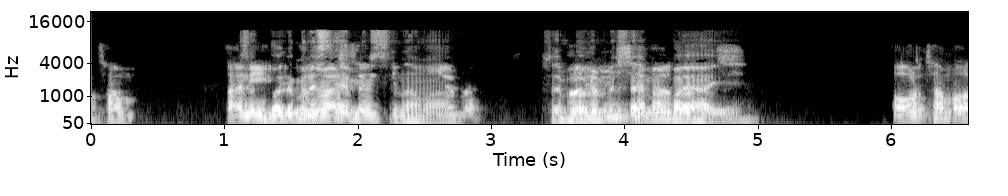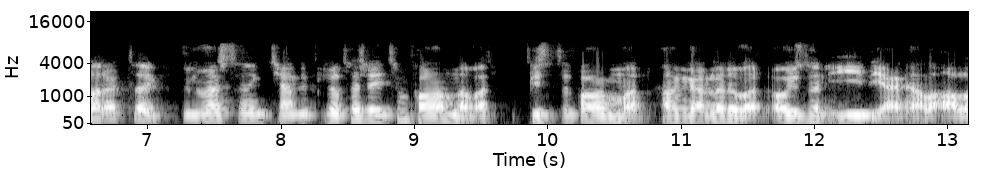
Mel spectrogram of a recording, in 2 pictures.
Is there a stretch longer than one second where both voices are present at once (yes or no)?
yes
